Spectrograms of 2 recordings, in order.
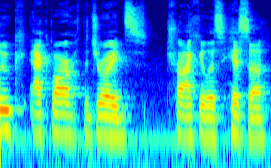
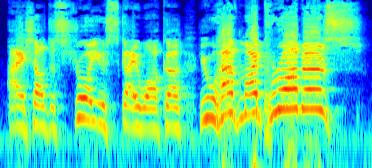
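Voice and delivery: building to a huge villain roar; menacing threat rising to a shout; 7 semitones higher, 10 dB louder, slower than usual. Acted. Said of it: "the Imperial leader's dire threat".

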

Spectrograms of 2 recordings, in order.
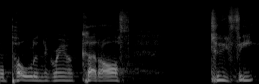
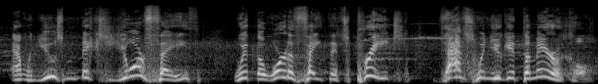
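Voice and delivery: loud, higher, exhorting sermon delivery; full-force preaching; 5 semitones higher, 17 dB louder than usual. Real, not acted. Preacher urging congregation to respond, full-force exhortation. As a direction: drive each phrase out to rouse the congregation.

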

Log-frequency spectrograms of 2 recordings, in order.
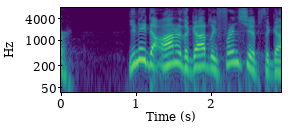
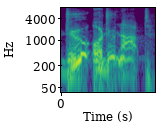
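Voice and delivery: Yoda; 8 semitones higher, slower than usual. Retold or imitated. Preacher quoting Yoda to the congregation, slow sage voice. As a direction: mimic the old sage, slowly. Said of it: "I heard Yoda say".

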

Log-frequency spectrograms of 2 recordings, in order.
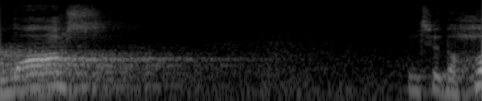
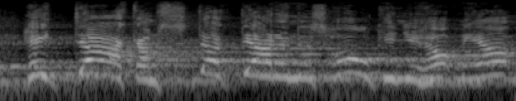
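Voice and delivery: much higher and louder, calling up out of the hole; yelling up; 10 semitones higher, 9 dB louder than usual. Acted. Man in a hole yells up to the doctor: much higher, louder call. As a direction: shout up to the passing doctor for help. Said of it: "the guy yells up".

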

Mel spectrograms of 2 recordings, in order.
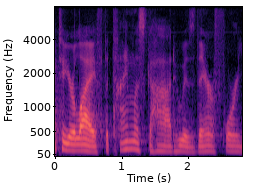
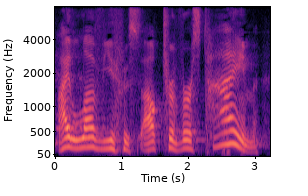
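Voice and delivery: loud, slow, higher proclamation of love; God's emphatic declaration; 6 semitones higher, 7 dB louder, slower than usual. Retold or imitated. God telling us he'll cross time, called out loud. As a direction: call it out, stretching traverse time. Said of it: "God says".

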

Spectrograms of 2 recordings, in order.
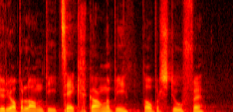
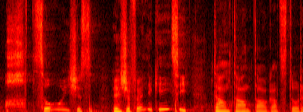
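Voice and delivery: mock relief; 4 semitones higher than usual. Relief when the light goes on.

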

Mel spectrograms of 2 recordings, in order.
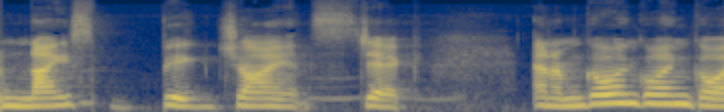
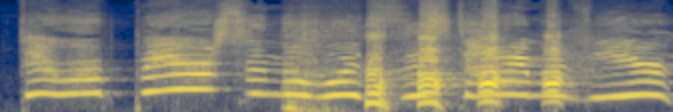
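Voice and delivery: very high, loud, alarmed old-lady impression; imitated little lady shrieking in alarm; high-pitched little voice; 10 dB louder than usual. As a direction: squeal the warning in a tiny shocked voice. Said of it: "she has this high-pitched little voice".

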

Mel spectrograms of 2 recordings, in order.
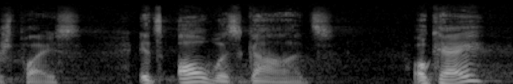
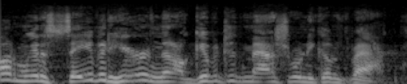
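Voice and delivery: rushed servant; 6 semitones higher, 5 dB quieter, much faster than usual. Acted. Servant's anxious thought.

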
